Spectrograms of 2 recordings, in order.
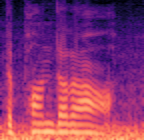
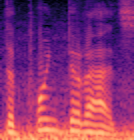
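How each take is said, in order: First: The name is given a French pronunciation. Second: The name is given an English pronunciation. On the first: "in the French pronounce it" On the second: "as it's spelt as we would say it in English"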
